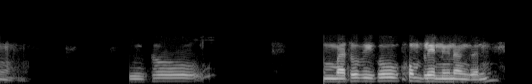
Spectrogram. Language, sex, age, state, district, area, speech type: Bodo, male, 30-45, Assam, Kokrajhar, rural, conversation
